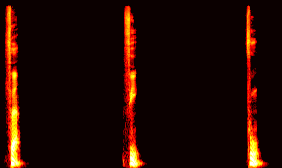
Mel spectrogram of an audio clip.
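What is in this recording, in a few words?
"fa fi fu", Arabic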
